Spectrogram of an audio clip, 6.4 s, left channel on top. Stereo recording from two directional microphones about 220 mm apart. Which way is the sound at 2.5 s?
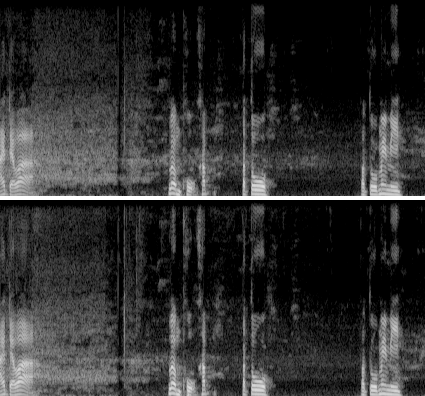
10° right (ahead or behind).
